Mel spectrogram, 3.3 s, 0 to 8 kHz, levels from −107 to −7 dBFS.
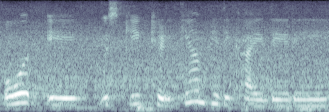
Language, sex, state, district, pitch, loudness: Hindi, female, Punjab, Pathankot, 285 Hz, -17 LUFS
